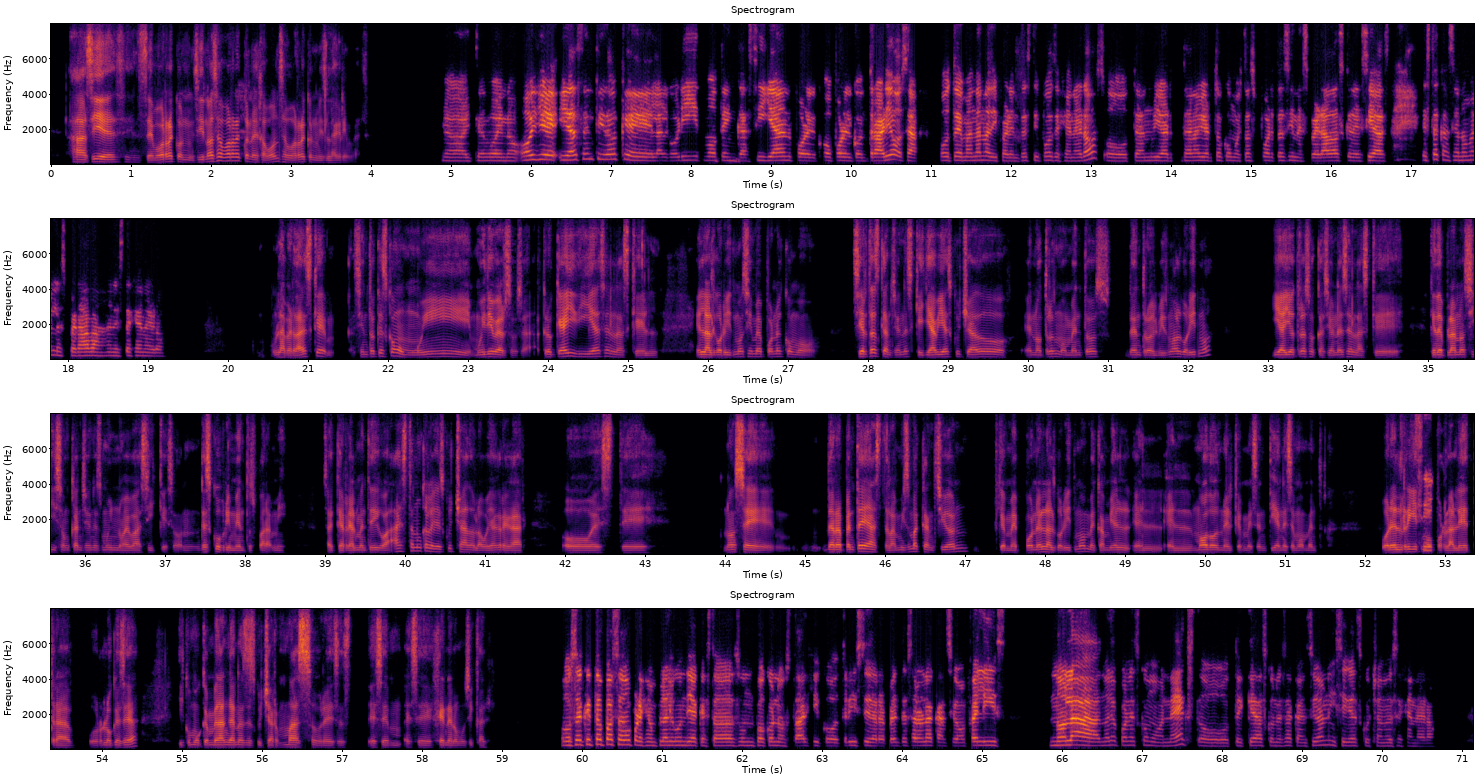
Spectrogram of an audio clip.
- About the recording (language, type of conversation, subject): Spanish, podcast, ¿Cómo descubres música nueva hoy en día?
- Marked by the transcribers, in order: other background noise; inhale; tapping; in English: "next"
